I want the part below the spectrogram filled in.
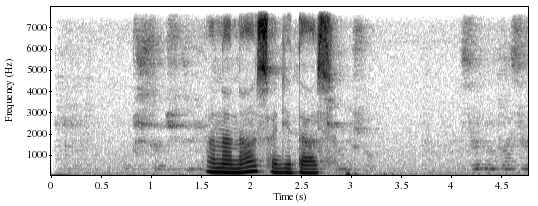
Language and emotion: Russian, neutral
